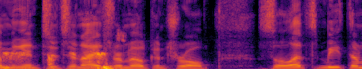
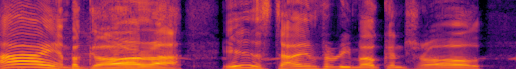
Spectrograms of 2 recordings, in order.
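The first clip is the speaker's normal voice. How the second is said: loud, very bad put-on Irish accent; 2 semitones higher, 6 dB louder than usual. A host opens his own game show in character: very bad Irish accent. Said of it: "I'm doing a very bad Irish accent".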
